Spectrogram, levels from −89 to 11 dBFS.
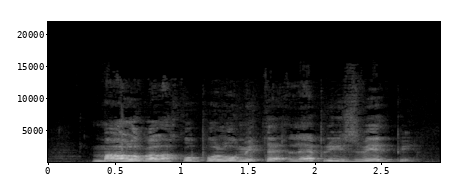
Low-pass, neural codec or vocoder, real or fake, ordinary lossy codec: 19.8 kHz; none; real; MP3, 64 kbps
